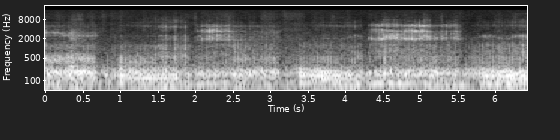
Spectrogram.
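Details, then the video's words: Cat purring in a quiet room, a deep pulsing rumble broken by brief airy, higher-pitched breath sounds every couple of seconds. "ASMR Cat: Purring"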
